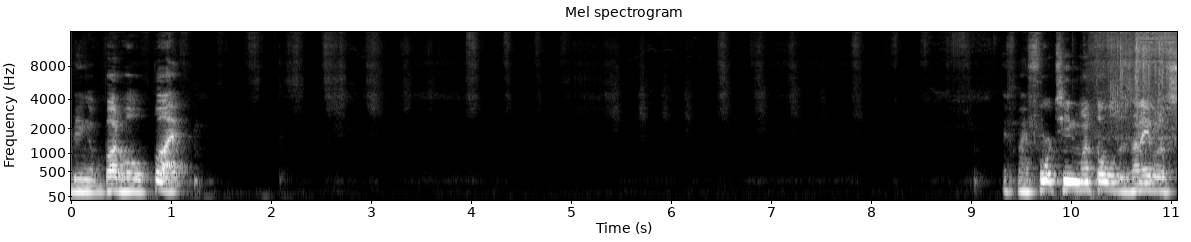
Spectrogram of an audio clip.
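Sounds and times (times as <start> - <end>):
razor scraping stubble: 10.1 - 11.0.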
